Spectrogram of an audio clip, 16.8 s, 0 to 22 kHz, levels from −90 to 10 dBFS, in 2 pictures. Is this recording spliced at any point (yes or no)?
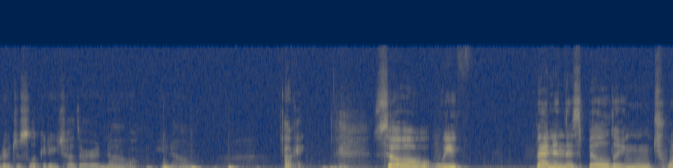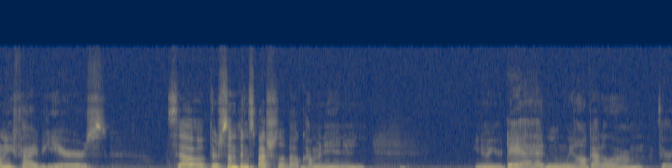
yes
